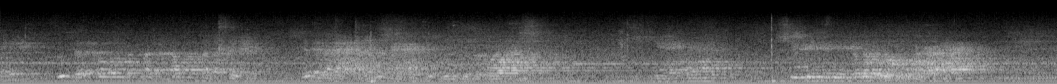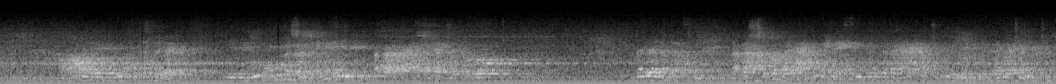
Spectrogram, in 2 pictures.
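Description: A man chants at a slow pace through a loudspeaker, with echo around him.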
